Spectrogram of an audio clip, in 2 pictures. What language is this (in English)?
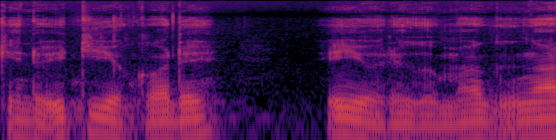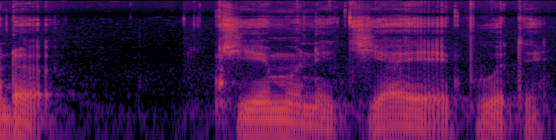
Luo (Kenya and Tanzania)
